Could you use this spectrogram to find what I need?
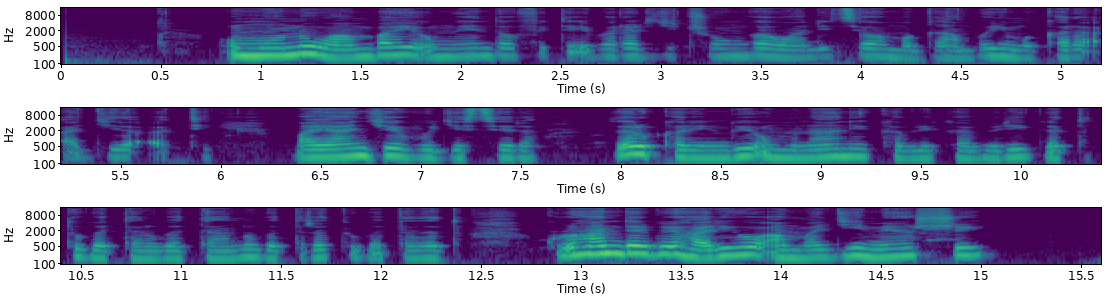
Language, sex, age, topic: Kinyarwanda, female, 18-24, finance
